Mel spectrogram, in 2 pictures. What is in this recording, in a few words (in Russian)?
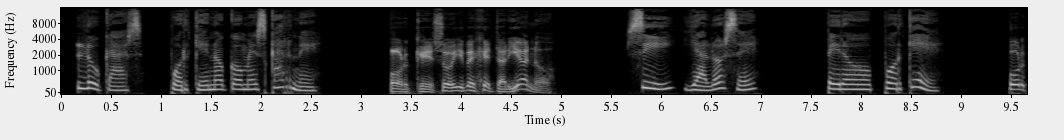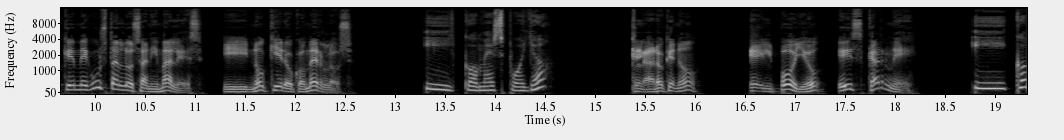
urok dialog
